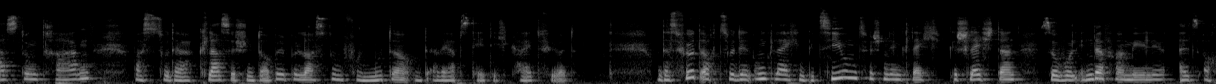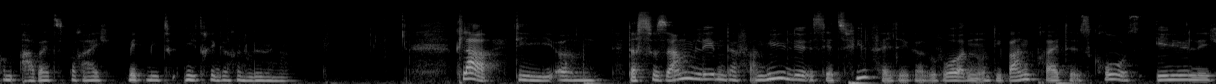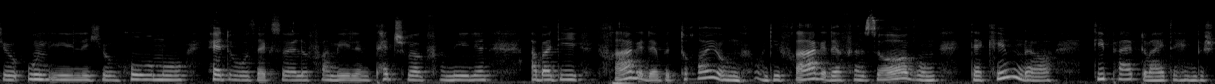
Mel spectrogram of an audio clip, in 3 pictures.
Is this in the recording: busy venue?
no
